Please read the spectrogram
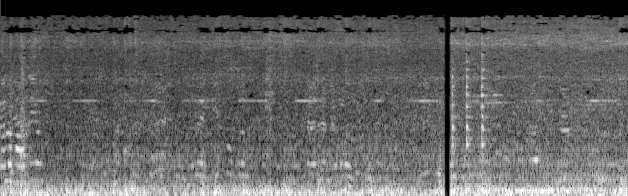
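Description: Busy roadside street ambience: a steady low rumble of passing traffic under the babble of many voices, broken by a sudden brief cut about four and a half seconds in.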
